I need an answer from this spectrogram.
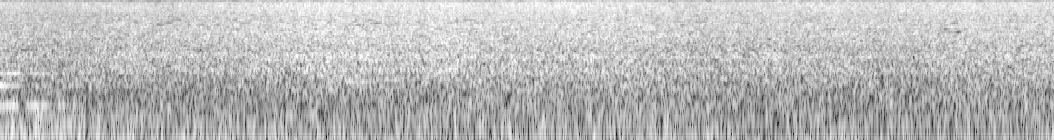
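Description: Steady hiss of heavy rain in a storm at the station, with the tail of an EMU local train's horn cutting off right at the start.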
